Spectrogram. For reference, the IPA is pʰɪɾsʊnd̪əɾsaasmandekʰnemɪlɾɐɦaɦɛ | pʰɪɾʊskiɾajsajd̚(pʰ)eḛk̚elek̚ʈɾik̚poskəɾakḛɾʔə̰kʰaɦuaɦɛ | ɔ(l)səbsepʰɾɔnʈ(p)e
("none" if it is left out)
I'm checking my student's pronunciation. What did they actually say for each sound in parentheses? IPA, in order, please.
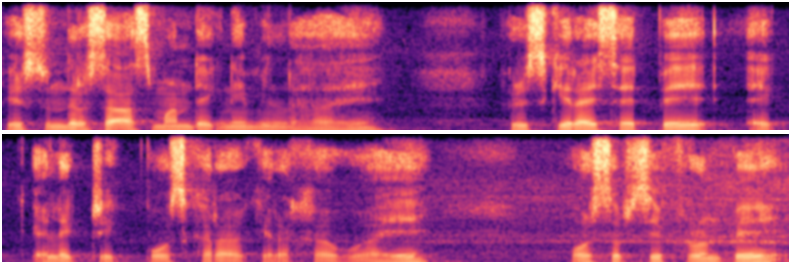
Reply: p, ɾ, p

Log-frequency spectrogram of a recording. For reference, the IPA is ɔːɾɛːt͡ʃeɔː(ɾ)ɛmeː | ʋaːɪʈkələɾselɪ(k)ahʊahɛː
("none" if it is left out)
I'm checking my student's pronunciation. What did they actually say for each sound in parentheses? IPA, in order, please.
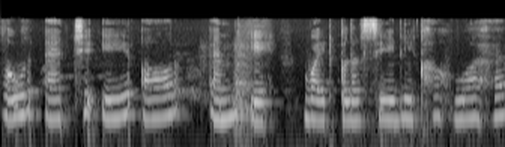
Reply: ɾ, kʰ

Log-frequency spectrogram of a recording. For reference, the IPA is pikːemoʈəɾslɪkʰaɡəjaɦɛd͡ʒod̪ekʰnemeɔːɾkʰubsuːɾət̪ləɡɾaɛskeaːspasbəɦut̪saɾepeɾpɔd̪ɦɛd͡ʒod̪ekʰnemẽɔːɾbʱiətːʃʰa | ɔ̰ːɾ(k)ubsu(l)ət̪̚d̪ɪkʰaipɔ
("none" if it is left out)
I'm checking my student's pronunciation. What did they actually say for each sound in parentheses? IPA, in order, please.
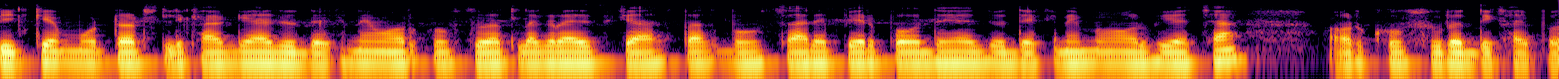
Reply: kʰ, ɾ

